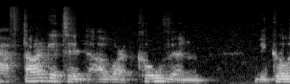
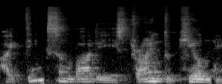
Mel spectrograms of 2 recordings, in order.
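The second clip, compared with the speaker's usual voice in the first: low, hushed, confiding lowered voice; 5 dB quieter than usual. A woman confides to the listeners, speaking in a lowered voice. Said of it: "but she lowers her voice and says".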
